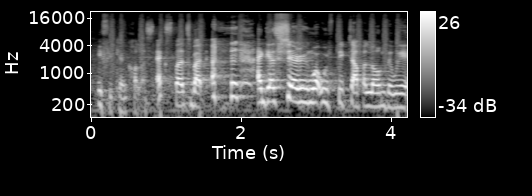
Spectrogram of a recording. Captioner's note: laughs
